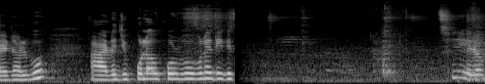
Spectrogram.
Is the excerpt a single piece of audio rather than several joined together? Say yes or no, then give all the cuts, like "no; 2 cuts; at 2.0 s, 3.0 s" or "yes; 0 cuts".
no; 1 cut; at 2.4 s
